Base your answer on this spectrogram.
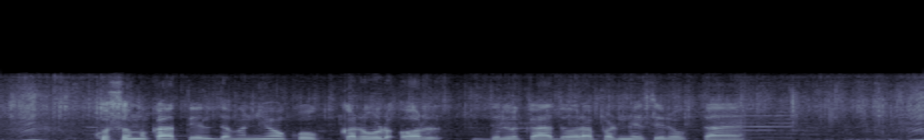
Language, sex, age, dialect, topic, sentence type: Hindi, male, 18-24, Kanauji Braj Bhasha, agriculture, statement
